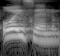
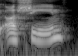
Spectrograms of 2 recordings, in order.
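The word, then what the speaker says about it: Oisín: and oisin, which does not rhyme with hoisin sauce. It's actually usheen.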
